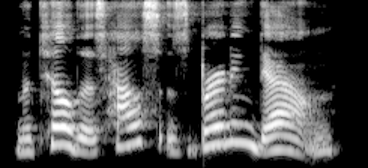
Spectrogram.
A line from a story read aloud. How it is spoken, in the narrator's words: roaring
